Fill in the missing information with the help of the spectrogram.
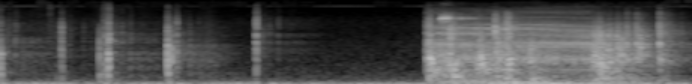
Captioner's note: door opening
